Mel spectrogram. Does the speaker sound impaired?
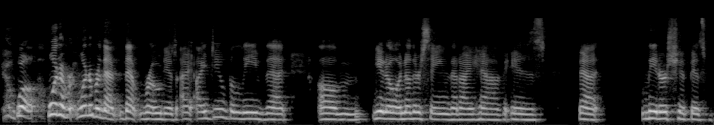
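Yes: cleft lip and palate; congenital, surgeries from birth to age 5 including ears, first reconstructive surgery at 17, mouthpiece before; spoke funny and whistled before reconstruction at 17.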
